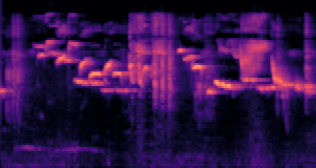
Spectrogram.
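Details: Sumatran leafbird singing as a master song for training songbirds, a quick run of sliding whistles, chirps and raspy bursts tumbling over one another in a high, continuous phrase.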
